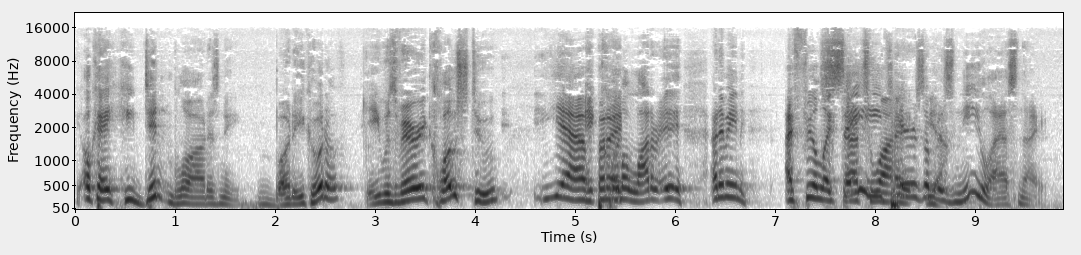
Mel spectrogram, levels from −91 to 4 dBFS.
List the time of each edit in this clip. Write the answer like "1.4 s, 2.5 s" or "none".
5.4 s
